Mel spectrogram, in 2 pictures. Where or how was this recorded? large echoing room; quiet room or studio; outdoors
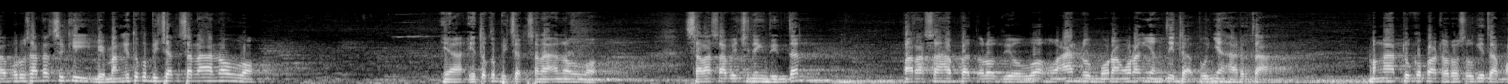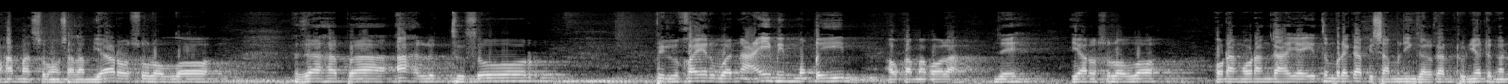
large echoing room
